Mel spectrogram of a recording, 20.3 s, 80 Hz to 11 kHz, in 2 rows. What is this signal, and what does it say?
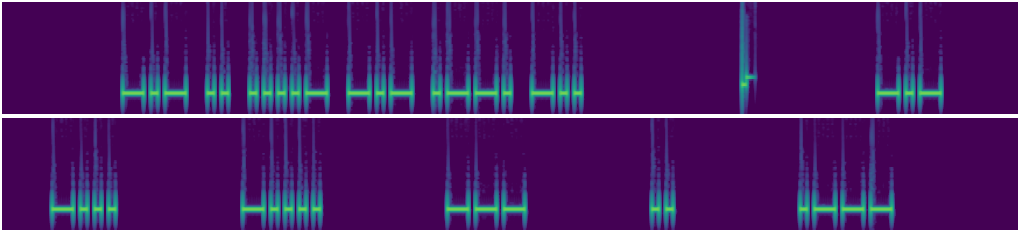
Morse code, heard as a keyed tone, about 17 wpm, spaced as for 9 wpm, 700 Hz. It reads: KI4KPD KB6OIJ
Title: USA Call Signs - 6x Character Spacing - 17wpm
